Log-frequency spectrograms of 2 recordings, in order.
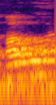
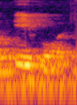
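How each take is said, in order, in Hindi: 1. इस आर्टिकल का उच्चारण छोटा और reduced 'uh' जैसा होता है। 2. इस आर्टिकल का उच्चारण पूरा 'ay' जैसा होता है। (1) "थोड़ा सा ज्यादा इम्फेटिक तरीके से नहीं बोलना है तो अ बॉय" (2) "ज्यादा इम्फेटिक तरीके से बोलना है तो ए बॉय"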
